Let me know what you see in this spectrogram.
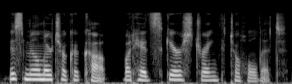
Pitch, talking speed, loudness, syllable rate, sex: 205 Hz, 245 wpm, -17 LUFS, 5.4 syllables/s, female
